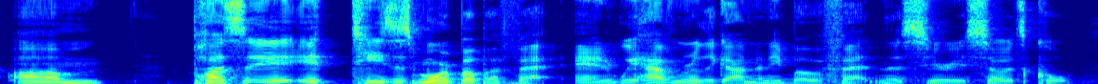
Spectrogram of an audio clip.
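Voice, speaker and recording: A man's voice: fairly low pitch, quick pace, a bit bright. A man chatting casually as a panelist on a comics review podcast, in a conversational style. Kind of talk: casual chat.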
